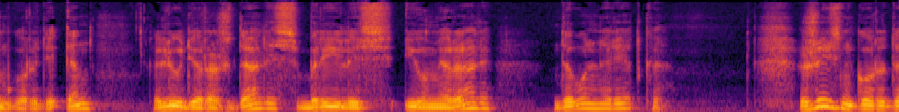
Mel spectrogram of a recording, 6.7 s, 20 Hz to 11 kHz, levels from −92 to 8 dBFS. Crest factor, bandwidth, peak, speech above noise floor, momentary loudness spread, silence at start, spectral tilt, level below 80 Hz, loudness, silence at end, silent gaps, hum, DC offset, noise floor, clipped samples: 14 dB; 10.5 kHz; 0 dBFS; 38 dB; 16 LU; 0 s; -6 dB/octave; -42 dBFS; -14 LUFS; 0 s; none; none; under 0.1%; -51 dBFS; under 0.1%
